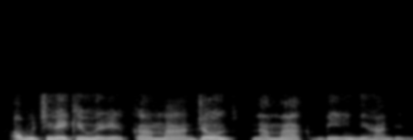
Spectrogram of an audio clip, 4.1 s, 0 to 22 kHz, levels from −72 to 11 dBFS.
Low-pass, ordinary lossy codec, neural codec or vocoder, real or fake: none; none; codec, 16 kHz, 1.1 kbps, Voila-Tokenizer; fake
